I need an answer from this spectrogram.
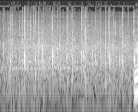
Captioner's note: applause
